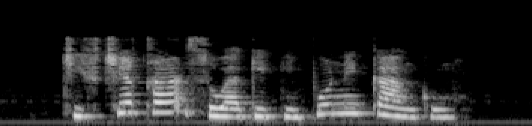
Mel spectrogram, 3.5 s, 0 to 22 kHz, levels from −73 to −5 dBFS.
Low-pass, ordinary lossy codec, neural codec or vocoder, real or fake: 7.2 kHz; MP3, 32 kbps; none; real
